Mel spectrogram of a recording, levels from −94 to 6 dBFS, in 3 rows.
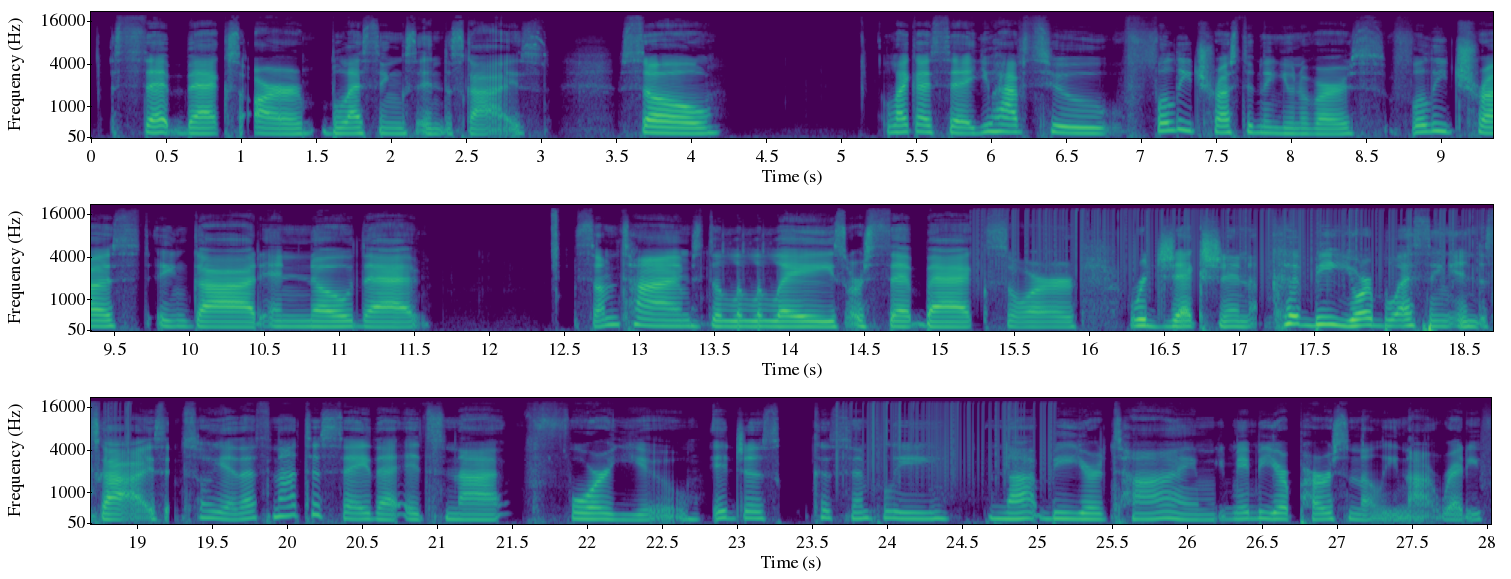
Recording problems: crackling; noticeable; from 15 to 19 s and from 24 to 25 s; 20 dB below the speech
audio stuttering; at 14 s

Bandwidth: 18.5 kHz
